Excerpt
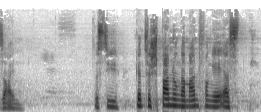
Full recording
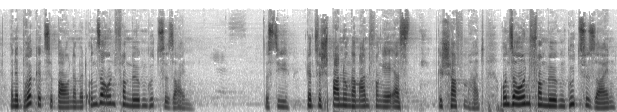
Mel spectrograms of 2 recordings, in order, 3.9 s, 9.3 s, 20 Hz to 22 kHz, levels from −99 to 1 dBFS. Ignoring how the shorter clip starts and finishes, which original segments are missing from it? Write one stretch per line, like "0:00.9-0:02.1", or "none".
none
